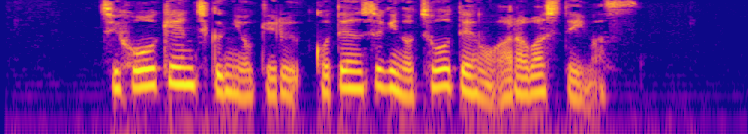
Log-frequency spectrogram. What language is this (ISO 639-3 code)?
jpn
